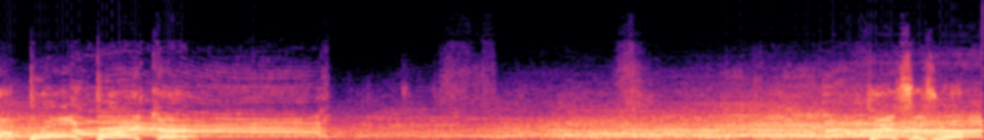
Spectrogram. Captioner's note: Bron screams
